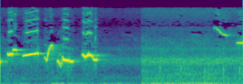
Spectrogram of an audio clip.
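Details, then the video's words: White-rumped shama song used as a training lure for competition birds: a rapid run of rich whistled and slurred notes for about a second, then a pause and thin background hiss with one high descending whistle near the end. "OCEHAN MURAI BATU PALING EDAN, COCOK UNTUK PANCINGAN MURAI BATU UNTUK LOMBA"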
